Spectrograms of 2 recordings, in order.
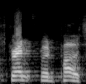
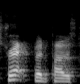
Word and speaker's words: Stretford Post: game I would say my name is not strengthford post it's stretford post mate not strengthford post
